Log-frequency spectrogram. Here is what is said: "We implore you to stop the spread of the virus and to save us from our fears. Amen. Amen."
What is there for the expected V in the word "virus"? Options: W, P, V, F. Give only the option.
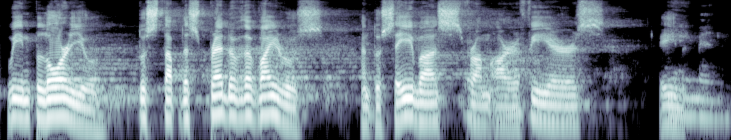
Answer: V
